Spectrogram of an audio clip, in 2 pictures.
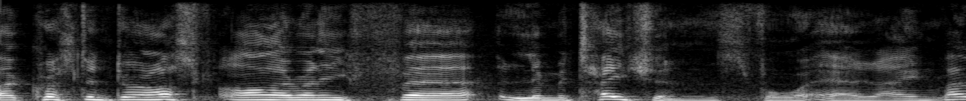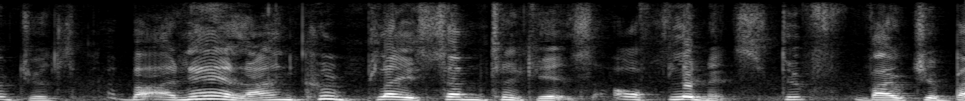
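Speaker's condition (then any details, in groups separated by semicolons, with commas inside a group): Cerebral palsy; back surgery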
